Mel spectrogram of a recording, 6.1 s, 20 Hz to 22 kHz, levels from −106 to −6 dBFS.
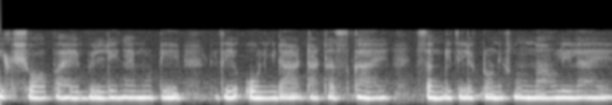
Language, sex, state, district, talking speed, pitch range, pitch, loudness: Marathi, female, Maharashtra, Pune, 155 wpm, 220-230 Hz, 225 Hz, -16 LUFS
